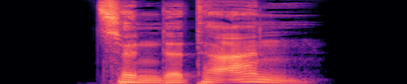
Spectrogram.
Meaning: inflection of anzünden: 1. first/third-person singular preterite 2. first/third-person singular subjunctive II
- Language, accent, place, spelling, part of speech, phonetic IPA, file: German, Germany, Berlin, zündete an, verb, [ˌt͡sʏndətə ˈan], De-zündete an.ogg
